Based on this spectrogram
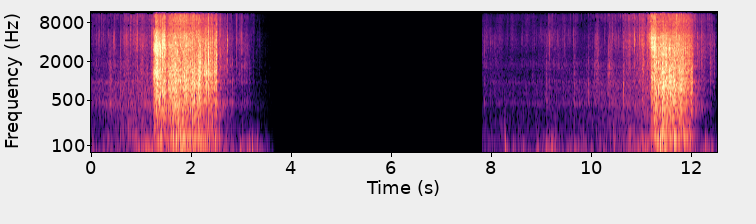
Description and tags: bike brake gravel
Bicycle braking on gravel.
bike, gravel, brake, bicycle, tire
